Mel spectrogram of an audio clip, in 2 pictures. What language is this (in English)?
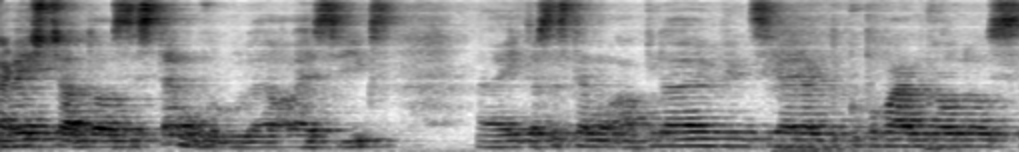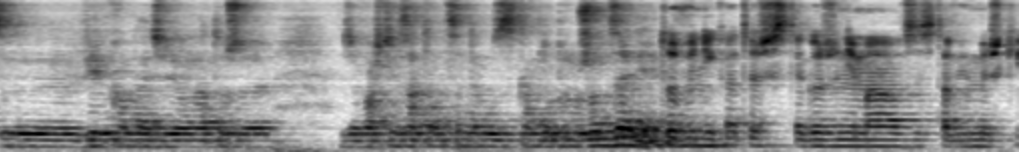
Polish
